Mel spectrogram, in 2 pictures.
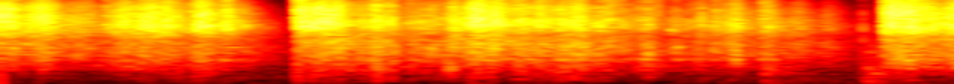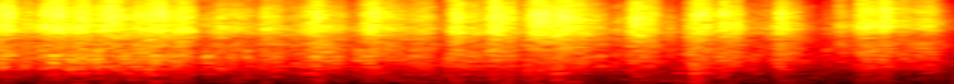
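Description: Aluminium foil crinkling and crackling as hands press and crimp it over the rim of a glass baking dish. It comes in three loud spells with brief breaks about one second and three seconds in.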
